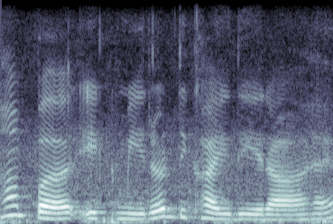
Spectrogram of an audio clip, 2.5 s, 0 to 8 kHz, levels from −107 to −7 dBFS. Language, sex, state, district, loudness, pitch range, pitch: Hindi, female, Punjab, Pathankot, -18 LUFS, 190-230 Hz, 205 Hz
